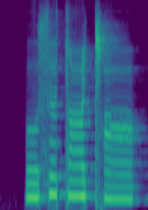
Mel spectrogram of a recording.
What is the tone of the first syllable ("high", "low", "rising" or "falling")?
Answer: low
